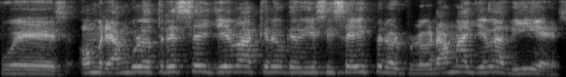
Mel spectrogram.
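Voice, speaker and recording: A man with a Canarian accent speaks in a raised, projected voice at a high pitch, with ordinary pitch variation. He goes at a fairly slow pace with hardly any pauses. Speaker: radio-style show host. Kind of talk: panel discussion.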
